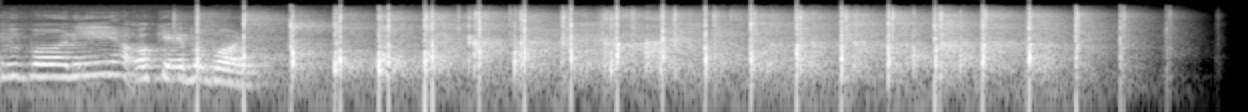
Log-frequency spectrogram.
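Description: Children clap their hands in a steady rhythm.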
